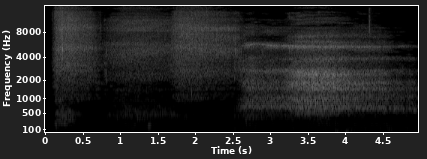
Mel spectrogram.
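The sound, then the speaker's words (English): Several people take a slow, deep collective breath together, producing a soft, airy hiss that swells and lingers over several seconds. The sound stays faint and breathy, with no talking. “I think we should take a collective breath and let it go.”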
